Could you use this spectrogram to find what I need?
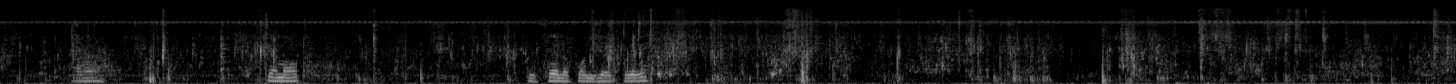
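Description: A shallow stream trickles softly over stones.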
